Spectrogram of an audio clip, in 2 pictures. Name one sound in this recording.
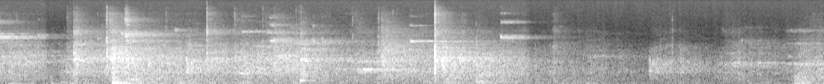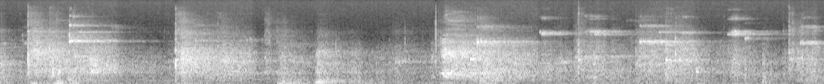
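Rackets smack shuttlecocks.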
